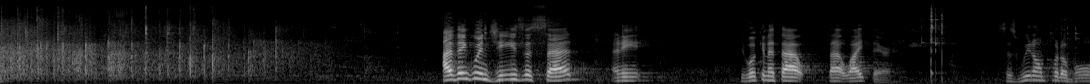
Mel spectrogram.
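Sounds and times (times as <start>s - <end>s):
round of applause: 0.0s - 3.4s
speech: 4.4s - 6.5s, 7.4s - 9.0s, 10.0s - 10.8s.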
